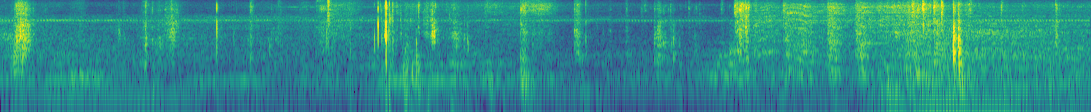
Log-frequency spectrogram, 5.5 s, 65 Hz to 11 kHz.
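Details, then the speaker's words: 2012 Nissan Versa with a no-start complaint, started after boosting the battery (8 V on the weak booster): starter cranks briefly, then the engine catches and settles into a steady idle; normal cranking and start. "it starts so let's go see what our voltages with it started"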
